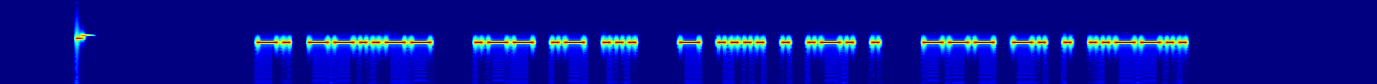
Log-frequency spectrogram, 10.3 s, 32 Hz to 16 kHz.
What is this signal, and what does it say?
Morse code, heard as a keyed tone, about 25 wpm, 700 Hz. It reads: N, WAS THERE ONE?
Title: Sentences from Top 100 Words and Abbreviations 25wpm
